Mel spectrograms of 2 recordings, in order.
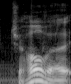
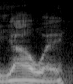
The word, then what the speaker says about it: Yahweh: and I said why I think the pronunciation Jehovah is kind of like a mistake by German biblical scholars of the 1800s and that further scholarship says that a more accurate pronunciation would be Yahweh and that of course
